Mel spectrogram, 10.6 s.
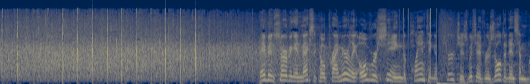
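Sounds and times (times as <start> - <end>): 
congregation applause welcoming missionaries at a church service: 0.0 - 8.1
speech: 5.2 - 10.5.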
